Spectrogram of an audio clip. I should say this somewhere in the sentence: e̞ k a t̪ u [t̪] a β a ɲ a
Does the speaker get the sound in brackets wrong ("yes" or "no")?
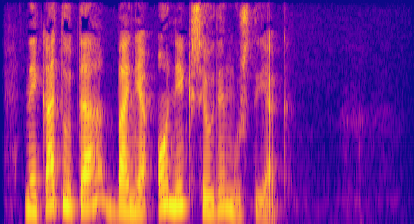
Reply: no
